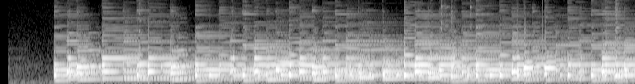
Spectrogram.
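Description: Five-string banjo in double C tuning (gCGCD), picked slowly in two-finger thumb-lead style as a steady stream of plucked notes. The playing starts suddenly about half a second in.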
